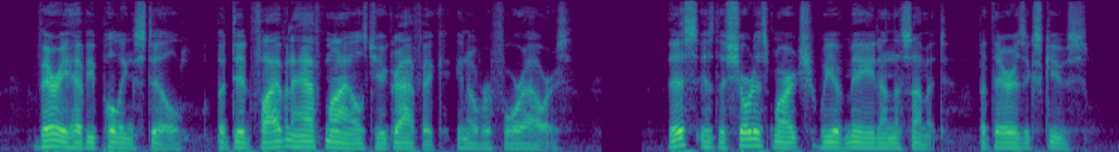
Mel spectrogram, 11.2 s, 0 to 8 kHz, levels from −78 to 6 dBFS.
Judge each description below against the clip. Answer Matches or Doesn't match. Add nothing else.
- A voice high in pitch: Doesn't match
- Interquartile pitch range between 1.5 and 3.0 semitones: Matches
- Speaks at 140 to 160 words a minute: Matches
